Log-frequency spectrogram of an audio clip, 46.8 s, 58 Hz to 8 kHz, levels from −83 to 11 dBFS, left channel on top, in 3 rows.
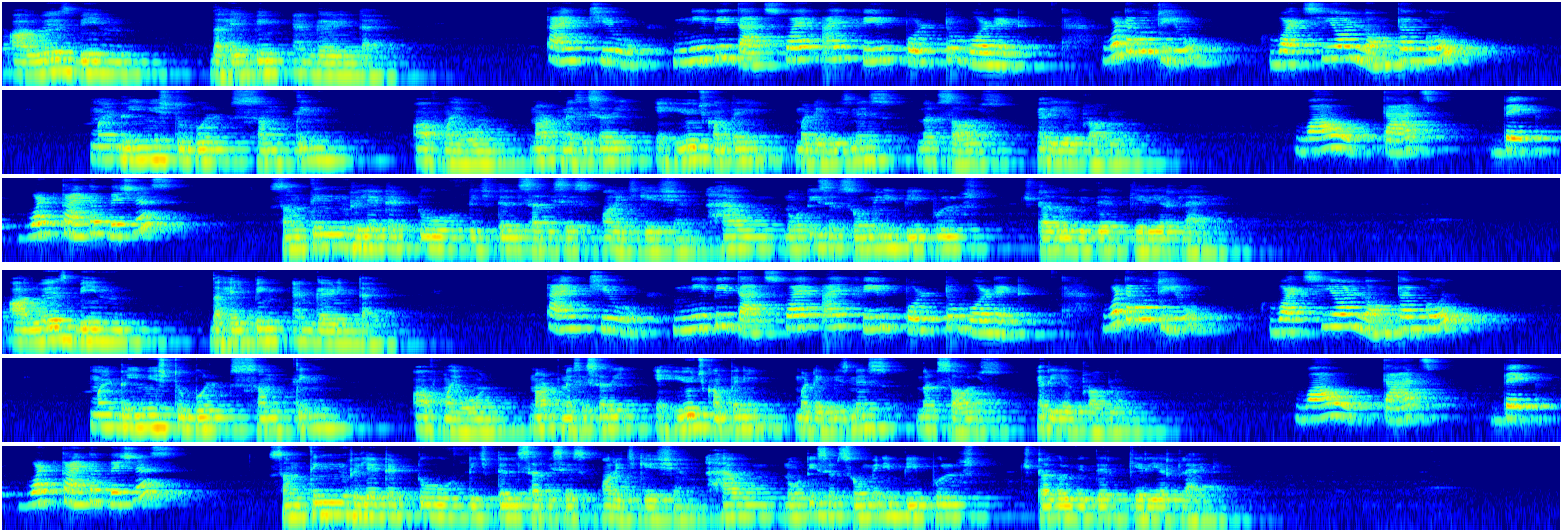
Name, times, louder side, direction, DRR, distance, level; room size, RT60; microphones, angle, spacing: voice 1, 0.1-1.3 2.1-3.8 16.5-18.8 19.7-20.5 20.9-21.8 22.1-23.2 23.5-24.4 24.7-25.6 25.9-26.8 33.9-40.9 41.5-43.2, right 1 dB, 65° right, 2 dB, 0.7 m, -28 dB
voice 2, 5.5-6.3 6.7-10.1 10.6-11.9 12.7-14.6 28.5-29.2 29.4-29.8 30.5-30.9 31.4-32.8, equal, 5° right, -2 dB, 0.5 m, -26 dB
5.3 x 4.0 x 2.3 m, 0.91 s
head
